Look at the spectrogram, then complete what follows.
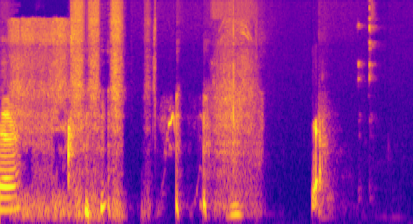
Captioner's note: chuckles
